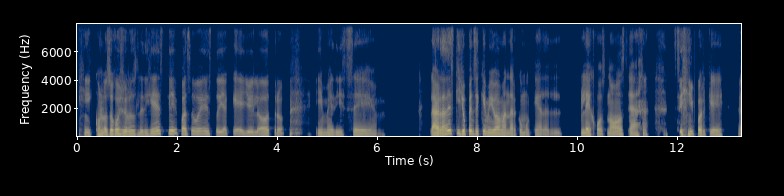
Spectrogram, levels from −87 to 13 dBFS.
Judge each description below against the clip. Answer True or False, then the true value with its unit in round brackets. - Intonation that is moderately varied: False (6.6 semitones)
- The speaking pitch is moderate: True (145 Hz)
